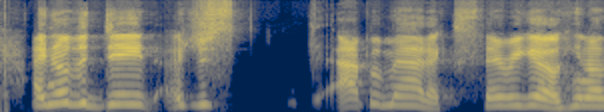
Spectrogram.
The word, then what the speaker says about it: Appomattox: at i'm gonna butcher the same abba mad Appomattox Appomattox ok April ninth nineteen you do that great 1865 yeah I know the date just Appomattox there we go you know that guy anyways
